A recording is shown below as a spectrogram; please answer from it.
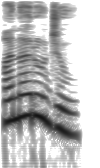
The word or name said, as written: ಅನೃಜು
